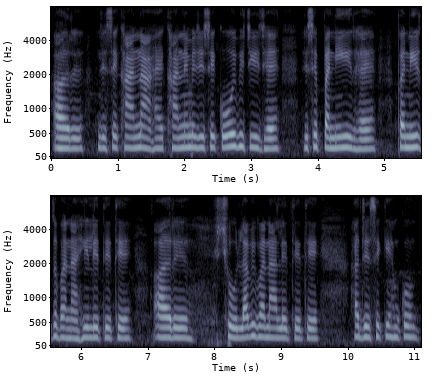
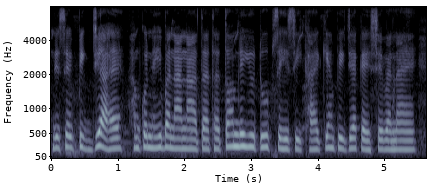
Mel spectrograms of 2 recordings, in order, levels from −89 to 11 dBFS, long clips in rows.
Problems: none marked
